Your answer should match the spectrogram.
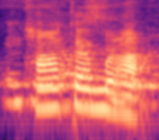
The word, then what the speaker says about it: Holcomb Rock: But okay, Hokum, Well, Hockham- it's spelled Hockham Rock. H-O-L-C-O-M-B, but it's pronounced- Holcomb Rock. It's Hockham Rock.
